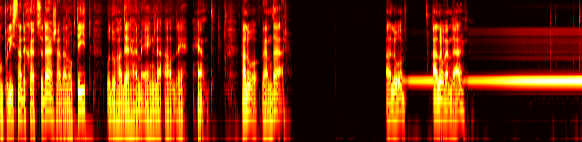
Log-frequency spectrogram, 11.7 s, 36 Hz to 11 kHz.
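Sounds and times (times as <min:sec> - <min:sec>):
speech: 0:00.0 - 0:05.8, 0:07.7 - 0:09.4
telephone line tone during a failed call-in: 0:08.1 - 0:11.6.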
